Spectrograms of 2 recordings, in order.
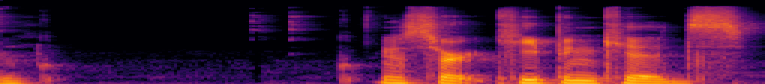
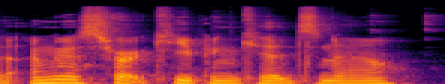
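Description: First: Very slow, drawn-out, oddly voiced repeat. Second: Said in the usual way. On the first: Shown as a demonstration. Streamer repeating his own weird line, slow and strange. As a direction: stretch each word out, playing up how weird it sounds. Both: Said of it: "That sounds weird".

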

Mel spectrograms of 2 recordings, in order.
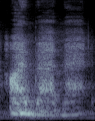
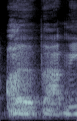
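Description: First: Said in the usual way. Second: Slightly lowered, softer Batman voice; dark Batman voice. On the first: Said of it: "you can just do this". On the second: Shown as a demonstration. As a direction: lightly put on the dark hero voice. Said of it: "you don't have to".

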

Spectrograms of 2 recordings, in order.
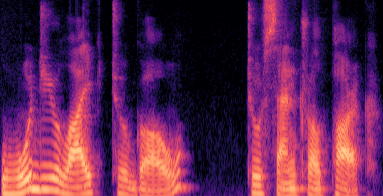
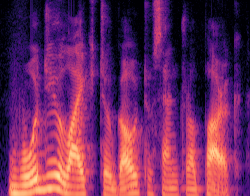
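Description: First: Slow, careful, with pauses between chunks; slow model question. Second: Said in the usual way. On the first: Shown as a demonstration. Teacher modelling the question for students, slow and careful. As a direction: lay it out slowly for learners. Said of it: "teacher models slow, then normal". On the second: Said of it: "teacher repeats at normal speed".

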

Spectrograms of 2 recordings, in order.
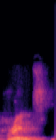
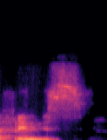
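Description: First: American-style فريندز, one syllable, D barely there; American pronunciation. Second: فريندز as 'frendis', D clearly released; British pronunciation. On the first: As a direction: say فريندز as 'frenz' with the D hidden. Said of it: "امريكان اكسنت اسمها". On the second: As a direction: say فريندز with the D sounded out. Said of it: "بريتش اسمها". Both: Shown as a demonstration.

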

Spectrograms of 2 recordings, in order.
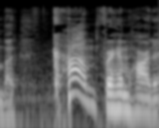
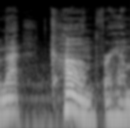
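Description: First: "come for him harder" pushed out much louder; louder emphatic "harder"; stress on harder. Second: Said in the usual way. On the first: Shown as a demonstration. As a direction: lean hard into "harder" to demand more force.

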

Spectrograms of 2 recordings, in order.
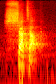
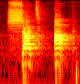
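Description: First: Barked. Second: Higher, louder bark; angry bark. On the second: Afton yelling at the wailing coaches, angry bark. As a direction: bark it back harder. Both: A narrator's reading. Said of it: "Afton barked back".

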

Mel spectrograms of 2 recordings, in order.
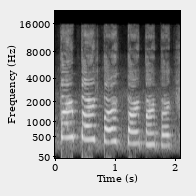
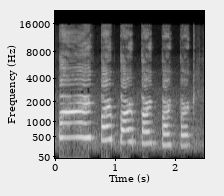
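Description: The two takes are said the same way.

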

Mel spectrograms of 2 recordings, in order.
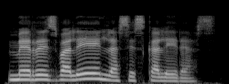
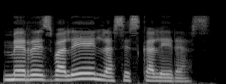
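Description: Both takes have the same delivery.

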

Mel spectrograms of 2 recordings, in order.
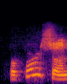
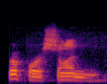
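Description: First: Proportion said again, higher and falling firmly; stressed repeat. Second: Said in the usual way. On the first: Shown as a demonstration. Teacher repeats the new term to the class, stressed. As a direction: repeat Proportion with emphasis to drive it home.

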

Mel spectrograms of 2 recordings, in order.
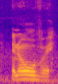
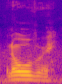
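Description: Both takes have the same delivery.

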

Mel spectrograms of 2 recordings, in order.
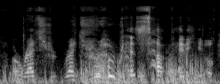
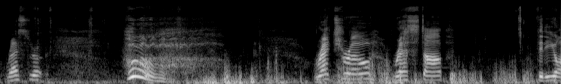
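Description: First: Laughing at own mumbling; laughing through frozen lips. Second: Mumbling with cold lips; frozen mouth. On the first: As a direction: chuckle with numb cold mouth. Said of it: "My mouth is frozen right now". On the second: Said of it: "I'm mumbling right now, it's so cold". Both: Real, not acted.

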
